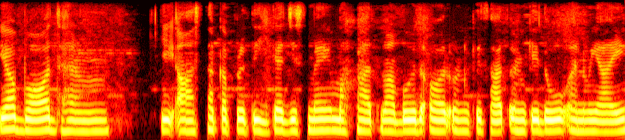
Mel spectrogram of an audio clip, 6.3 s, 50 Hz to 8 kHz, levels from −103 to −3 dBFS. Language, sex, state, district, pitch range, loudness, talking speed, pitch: Hindi, female, Uttarakhand, Uttarkashi, 180-190 Hz, -16 LUFS, 170 wpm, 185 Hz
